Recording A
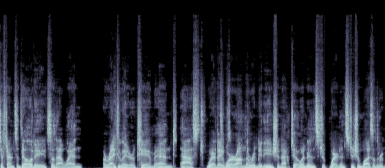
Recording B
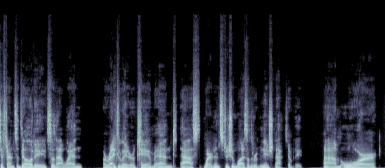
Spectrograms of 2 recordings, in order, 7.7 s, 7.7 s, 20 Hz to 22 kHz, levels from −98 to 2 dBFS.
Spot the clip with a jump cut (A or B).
B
